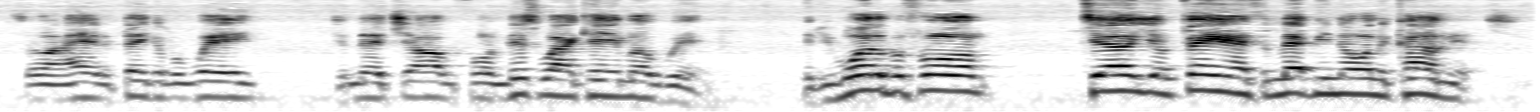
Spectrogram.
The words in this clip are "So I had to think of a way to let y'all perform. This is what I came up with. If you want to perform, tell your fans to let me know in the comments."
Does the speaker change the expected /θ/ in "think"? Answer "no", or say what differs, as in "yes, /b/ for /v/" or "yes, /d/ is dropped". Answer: no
